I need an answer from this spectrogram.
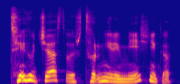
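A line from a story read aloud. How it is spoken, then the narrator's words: Laughing loudly behind. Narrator (Russian): Захохотал за его спиной Дастин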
